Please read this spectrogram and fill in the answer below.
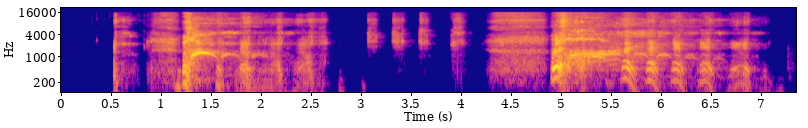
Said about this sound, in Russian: Я прошу прощения за кашель.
